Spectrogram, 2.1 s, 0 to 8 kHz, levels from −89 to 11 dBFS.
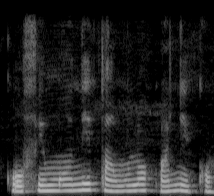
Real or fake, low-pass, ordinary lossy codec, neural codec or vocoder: fake; 7.2 kHz; none; vocoder, 24 kHz, 100 mel bands, Vocos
